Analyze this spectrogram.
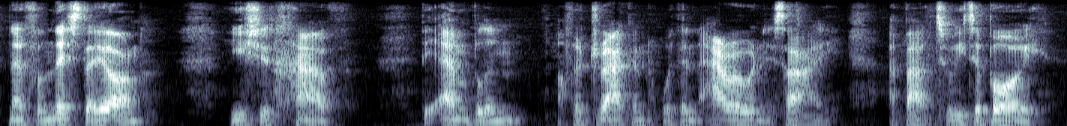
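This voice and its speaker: A man's voice: on the low side, little pitch movement, moderate pace, sharp tone. A man voicing frightened, grieving village folk in a folk tale, speaking in a pleading, earnest way. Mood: admiring. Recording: dull lo-fi recording.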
